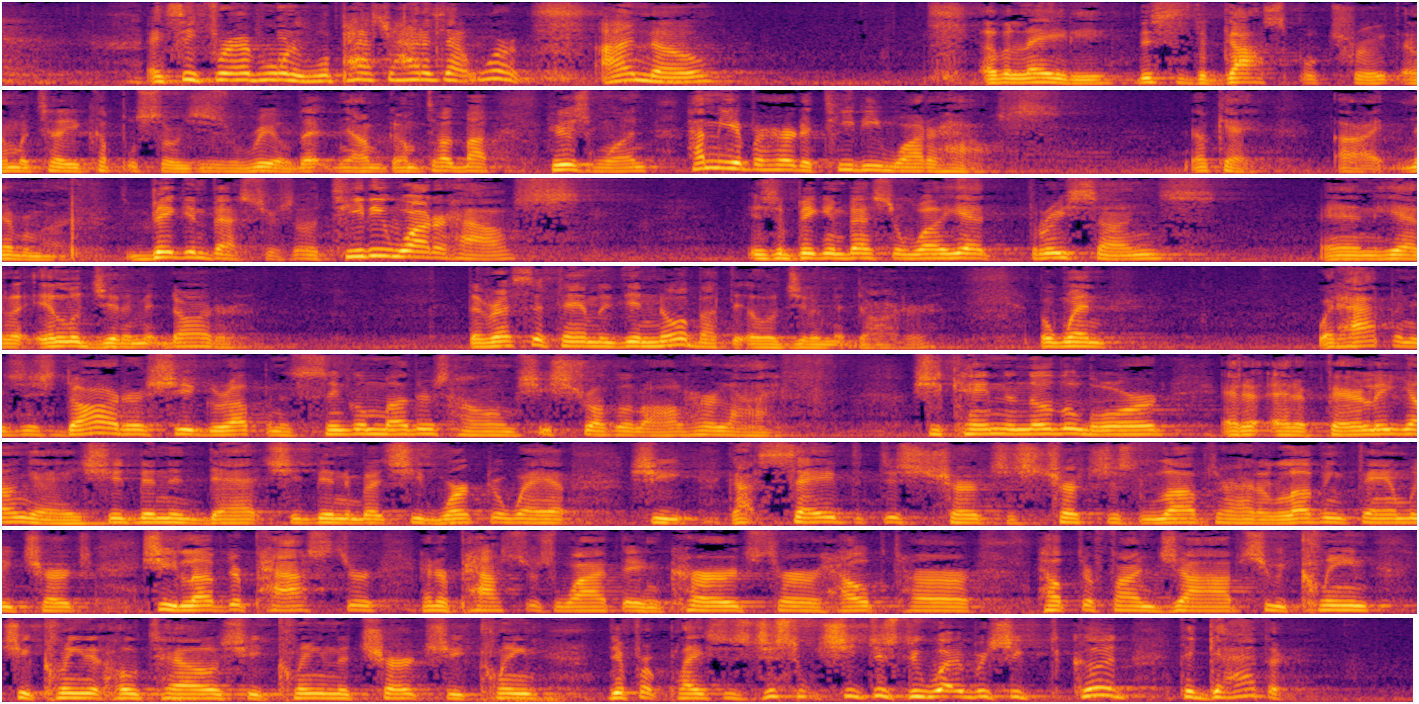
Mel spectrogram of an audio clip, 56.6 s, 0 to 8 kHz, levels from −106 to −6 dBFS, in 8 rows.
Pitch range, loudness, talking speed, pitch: 130-160 Hz, -23 LUFS, 200 wpm, 145 Hz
